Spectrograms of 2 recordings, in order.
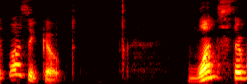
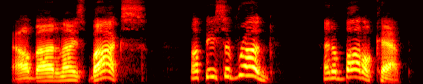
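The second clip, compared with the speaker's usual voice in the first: louder hearty father offering food; Father Goat; 6 semitones higher, 5 dB louder than usual. Acted. Father urging his son to eat, hearty and loud. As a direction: push the treats on him heartily. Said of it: "asked Father Goat".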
